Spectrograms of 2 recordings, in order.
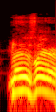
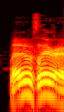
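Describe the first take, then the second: First: It is said in a put-on character voice. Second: It is said in the speaker's natural voice.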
